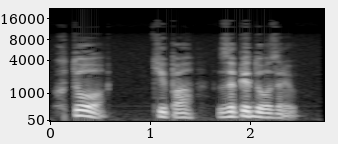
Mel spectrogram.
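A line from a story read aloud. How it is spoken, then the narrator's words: Angry question. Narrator (Ukrainian): сердито запитав Малфой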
